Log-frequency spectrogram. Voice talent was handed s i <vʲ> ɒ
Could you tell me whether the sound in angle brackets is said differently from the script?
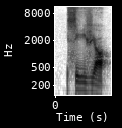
no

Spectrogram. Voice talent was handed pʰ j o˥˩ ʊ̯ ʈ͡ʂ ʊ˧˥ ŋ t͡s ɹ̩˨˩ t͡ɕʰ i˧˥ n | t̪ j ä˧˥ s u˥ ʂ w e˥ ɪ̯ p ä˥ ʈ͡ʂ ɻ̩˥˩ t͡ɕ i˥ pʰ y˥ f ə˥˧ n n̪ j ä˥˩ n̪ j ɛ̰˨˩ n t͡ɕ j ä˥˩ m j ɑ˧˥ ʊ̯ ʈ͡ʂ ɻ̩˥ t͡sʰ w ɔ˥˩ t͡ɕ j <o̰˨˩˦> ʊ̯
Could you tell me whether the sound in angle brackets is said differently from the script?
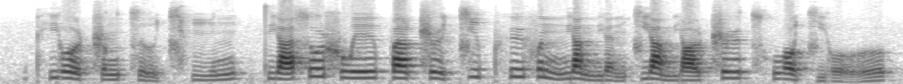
no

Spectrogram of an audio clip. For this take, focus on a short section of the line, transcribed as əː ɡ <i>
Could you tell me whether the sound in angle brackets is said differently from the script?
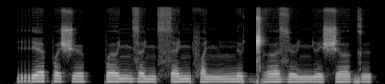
yes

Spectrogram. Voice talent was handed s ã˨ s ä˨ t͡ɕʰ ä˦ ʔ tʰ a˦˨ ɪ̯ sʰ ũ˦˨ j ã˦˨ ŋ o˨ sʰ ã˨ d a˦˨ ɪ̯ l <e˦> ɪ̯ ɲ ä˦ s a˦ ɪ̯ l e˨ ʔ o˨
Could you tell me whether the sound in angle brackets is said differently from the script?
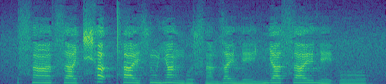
yes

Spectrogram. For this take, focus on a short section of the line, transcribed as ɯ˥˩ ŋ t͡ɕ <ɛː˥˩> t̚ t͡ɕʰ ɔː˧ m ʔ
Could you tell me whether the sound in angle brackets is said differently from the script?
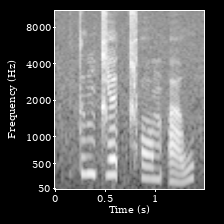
no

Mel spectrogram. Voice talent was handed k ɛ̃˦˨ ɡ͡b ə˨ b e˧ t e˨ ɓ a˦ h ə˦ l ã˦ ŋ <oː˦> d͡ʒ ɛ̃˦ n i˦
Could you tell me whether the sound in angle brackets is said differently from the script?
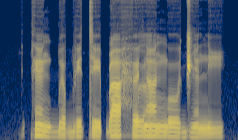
no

